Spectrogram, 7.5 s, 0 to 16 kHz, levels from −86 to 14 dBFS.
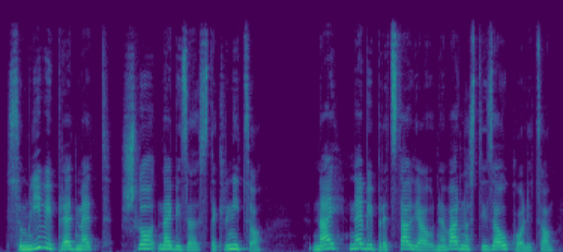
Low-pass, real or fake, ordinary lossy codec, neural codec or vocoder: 14.4 kHz; real; none; none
